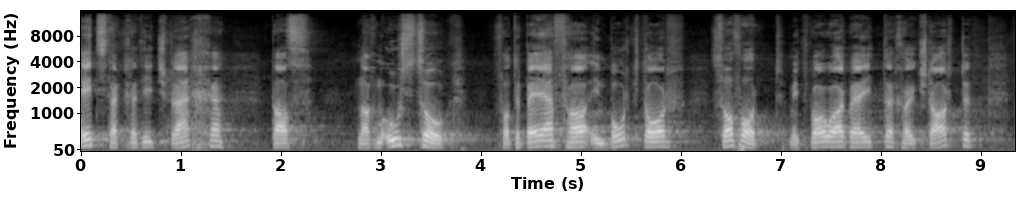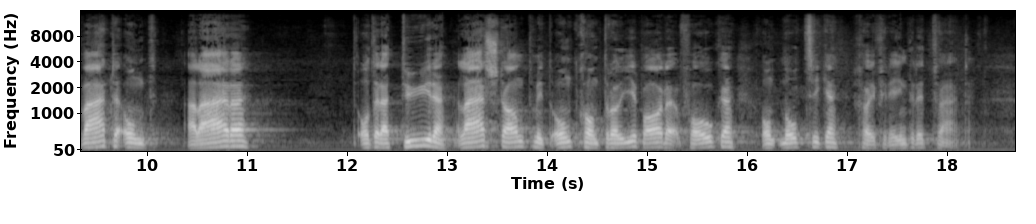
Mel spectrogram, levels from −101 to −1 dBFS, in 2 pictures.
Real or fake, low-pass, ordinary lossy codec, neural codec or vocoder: real; 14.4 kHz; AAC, 48 kbps; none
